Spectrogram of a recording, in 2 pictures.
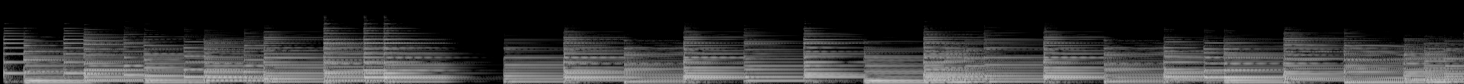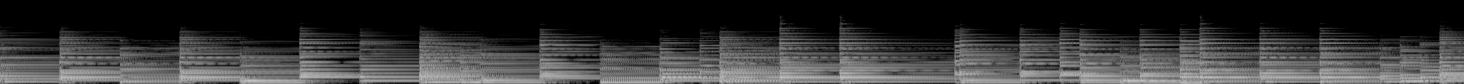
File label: French Horn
